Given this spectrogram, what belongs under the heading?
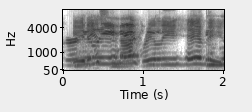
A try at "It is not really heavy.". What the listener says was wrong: Okay, that's right. Okay, good job, luar biasa.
